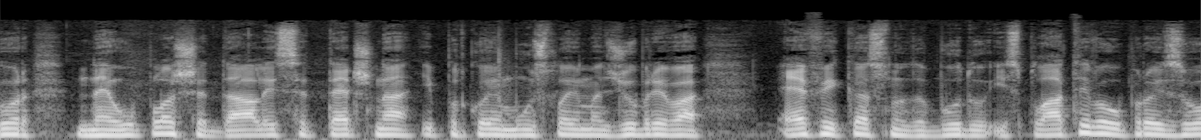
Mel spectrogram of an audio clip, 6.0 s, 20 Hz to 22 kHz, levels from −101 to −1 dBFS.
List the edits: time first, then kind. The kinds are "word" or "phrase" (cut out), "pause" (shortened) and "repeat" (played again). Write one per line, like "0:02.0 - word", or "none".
none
